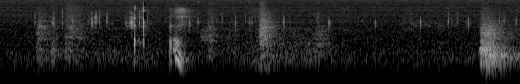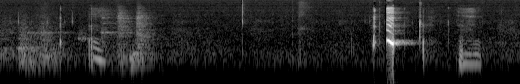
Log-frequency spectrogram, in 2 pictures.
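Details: Morning hiccups.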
